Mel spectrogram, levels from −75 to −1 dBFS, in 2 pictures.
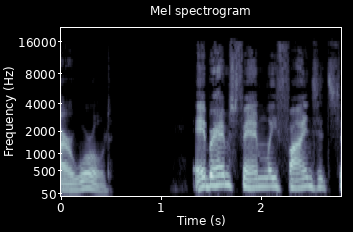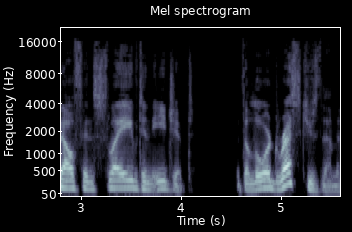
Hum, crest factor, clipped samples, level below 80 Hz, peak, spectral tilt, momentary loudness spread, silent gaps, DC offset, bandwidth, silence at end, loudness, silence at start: none; 18 dB; under 0.1%; -66 dBFS; -8 dBFS; -4.5 dB/octave; 13 LU; 0.56-1.07 s, 4.14-4.55 s; under 0.1%; 16.5 kHz; 0 s; -25 LUFS; 0 s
